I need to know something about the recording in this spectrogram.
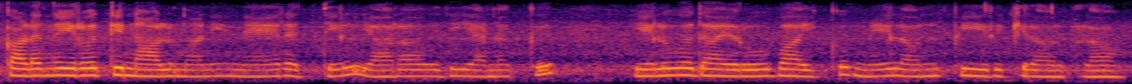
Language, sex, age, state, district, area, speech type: Tamil, female, 18-30, Tamil Nadu, Tiruvannamalai, rural, read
